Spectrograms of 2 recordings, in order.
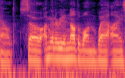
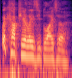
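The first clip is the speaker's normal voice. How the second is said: put-on loud Irish-accented wake-up call; scolding mother with an odd Irish lilt; weird Irish accent; 7 dB louder than usual. A narrator's reading. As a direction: rouse a lazy son in a rough Irish accent. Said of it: "a weird Irish accent".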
